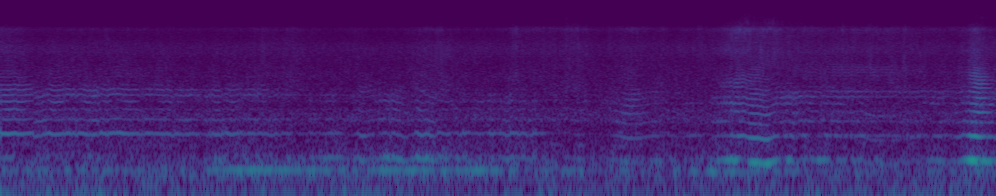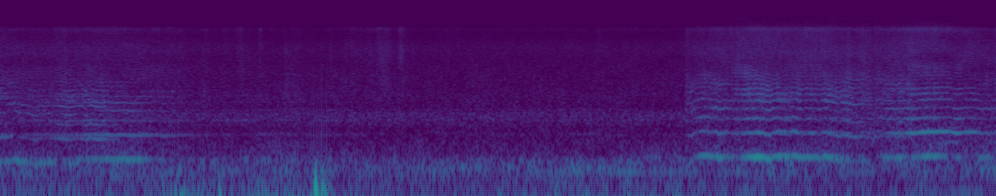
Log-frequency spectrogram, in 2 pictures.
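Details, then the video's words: Thousands of honey bees swarming in a clump on a branch, a continuous hum with repeated swelling buzzes as single bees fly past, a few low knocks midway, and wind rumble throughout. "thousands of BEES hanging on a branch in a massive clump"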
